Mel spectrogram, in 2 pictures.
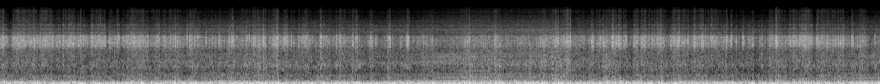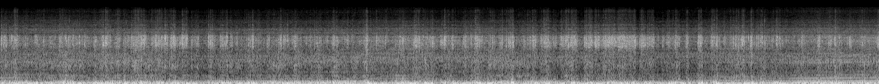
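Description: Wind rushes loudly past a moving rider.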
